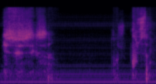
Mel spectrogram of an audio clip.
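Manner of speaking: tense hushed whisper; nervous whisper in the dark. Real, not acted. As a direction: breathe the words, afraid to be heard. Sneaking in a scary store.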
